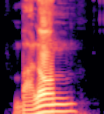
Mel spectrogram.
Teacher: la sílaba tónica será lon, es donde está la tilde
